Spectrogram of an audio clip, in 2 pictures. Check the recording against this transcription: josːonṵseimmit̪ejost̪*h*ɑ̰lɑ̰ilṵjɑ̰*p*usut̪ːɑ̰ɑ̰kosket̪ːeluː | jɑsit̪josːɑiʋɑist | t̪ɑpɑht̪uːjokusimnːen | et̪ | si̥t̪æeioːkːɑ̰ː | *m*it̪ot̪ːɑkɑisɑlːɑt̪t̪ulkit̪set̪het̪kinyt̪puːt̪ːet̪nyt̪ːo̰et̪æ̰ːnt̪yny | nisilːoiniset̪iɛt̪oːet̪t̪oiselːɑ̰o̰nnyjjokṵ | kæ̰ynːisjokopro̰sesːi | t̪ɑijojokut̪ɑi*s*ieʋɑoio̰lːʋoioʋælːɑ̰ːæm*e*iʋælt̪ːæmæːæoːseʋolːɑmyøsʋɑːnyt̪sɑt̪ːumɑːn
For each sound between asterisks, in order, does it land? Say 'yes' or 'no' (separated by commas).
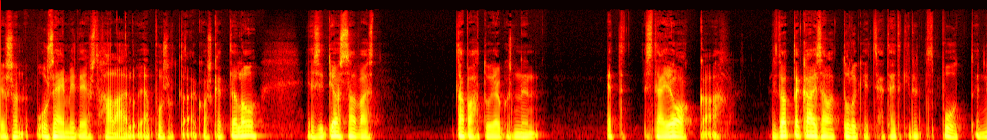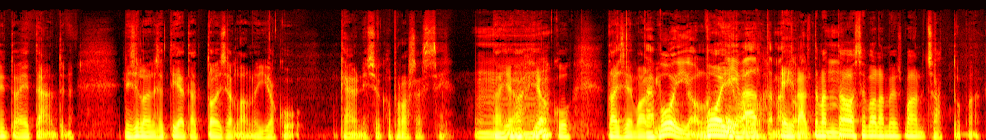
yes, yes, no, yes, yes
